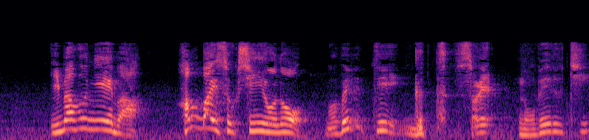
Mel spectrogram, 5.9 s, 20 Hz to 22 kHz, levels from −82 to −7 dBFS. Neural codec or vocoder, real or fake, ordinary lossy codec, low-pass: none; real; none; 7.2 kHz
